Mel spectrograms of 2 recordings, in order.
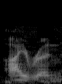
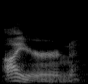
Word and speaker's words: iron: of the beginning of my life I I pronounced that word iron because that's what it looks like it should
